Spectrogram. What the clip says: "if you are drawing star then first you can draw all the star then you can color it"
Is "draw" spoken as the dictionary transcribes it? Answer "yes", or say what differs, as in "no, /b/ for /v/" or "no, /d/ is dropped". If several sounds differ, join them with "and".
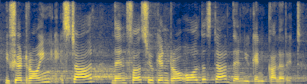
yes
